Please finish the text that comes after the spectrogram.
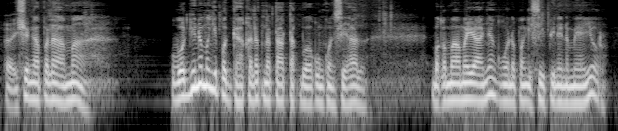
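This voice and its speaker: Mild, conciliatory young Filipino family man played by a male actor, radio drama, slightly hesitant husky voice, dry recording. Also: medium pitch, brisk, long pauses, darkish tone, no echo, natural voice. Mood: sheepish, reluctant. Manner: hesitant, placating. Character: mild, conciliatory husband and dutiful son.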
